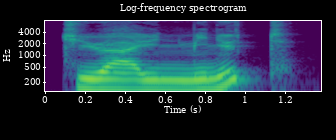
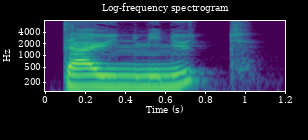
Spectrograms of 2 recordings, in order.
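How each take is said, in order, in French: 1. La voyelle de tu est prononcée entièrement. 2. La voyelle de tu est supprimée : elle s'élide. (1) "Au lieu de dire tu as" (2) "on dira t'as"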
